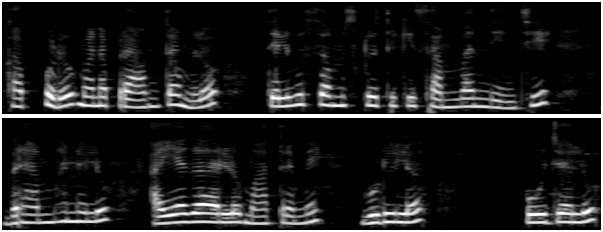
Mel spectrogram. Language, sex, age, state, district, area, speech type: Telugu, female, 30-45, Telangana, Karimnagar, urban, spontaneous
